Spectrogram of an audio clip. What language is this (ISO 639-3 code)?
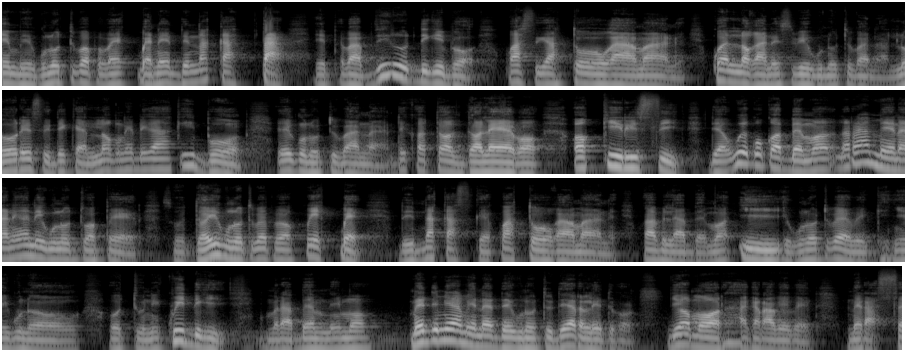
abn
